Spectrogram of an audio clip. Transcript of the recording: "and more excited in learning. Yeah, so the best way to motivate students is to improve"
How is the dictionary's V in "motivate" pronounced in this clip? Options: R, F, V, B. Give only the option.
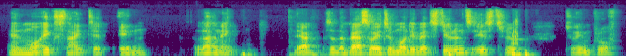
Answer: V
